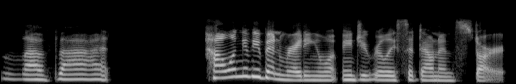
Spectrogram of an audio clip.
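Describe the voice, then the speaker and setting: A woman hosting a podcast, asking an author guest quick, upbeat questions. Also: fairly high pitch, fairly bright tone, dry recording. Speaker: podcast host. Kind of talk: interview questions.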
